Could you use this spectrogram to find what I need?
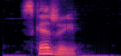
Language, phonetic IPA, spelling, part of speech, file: Russian, [skɐˈʐɨ], скажи, verb, Ru-скажи.ogg
- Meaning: second-person singular imperative perfective of сказа́ть (skazátʹ)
